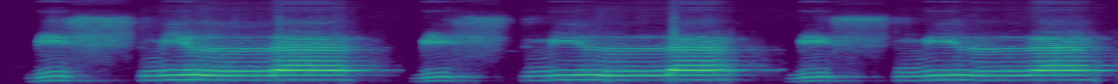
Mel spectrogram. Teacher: sin memiliki sifat ya suaranya mendesis. Ya, jadi tidak boleh dimatikan kalau keluar nafasnya berarti bacanya begini.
